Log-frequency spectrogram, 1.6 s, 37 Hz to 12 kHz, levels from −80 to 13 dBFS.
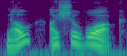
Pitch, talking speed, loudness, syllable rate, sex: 125 Hz, 150 wpm, -17 LUFS, 3.2 syllables/s, male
